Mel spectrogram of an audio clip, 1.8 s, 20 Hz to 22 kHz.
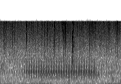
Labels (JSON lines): {"label": "biophony, croak", "recorder": "SoundTrap 500"}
